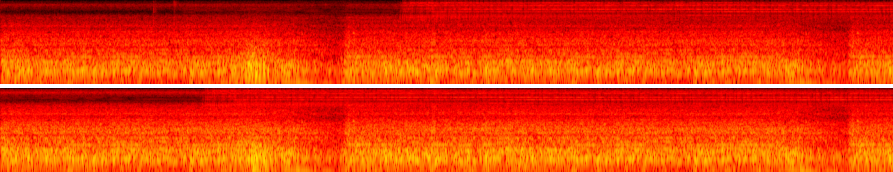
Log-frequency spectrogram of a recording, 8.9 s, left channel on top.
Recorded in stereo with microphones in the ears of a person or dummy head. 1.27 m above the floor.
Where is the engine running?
25° right (ahead or behind).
